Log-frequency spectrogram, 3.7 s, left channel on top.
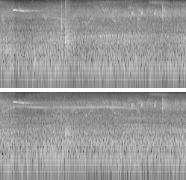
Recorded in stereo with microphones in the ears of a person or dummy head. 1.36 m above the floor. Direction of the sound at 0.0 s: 10° left (ahead or behind).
